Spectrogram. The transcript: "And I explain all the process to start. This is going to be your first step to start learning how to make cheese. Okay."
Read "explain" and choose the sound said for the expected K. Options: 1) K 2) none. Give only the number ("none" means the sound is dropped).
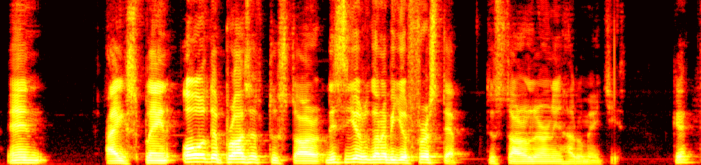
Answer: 1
